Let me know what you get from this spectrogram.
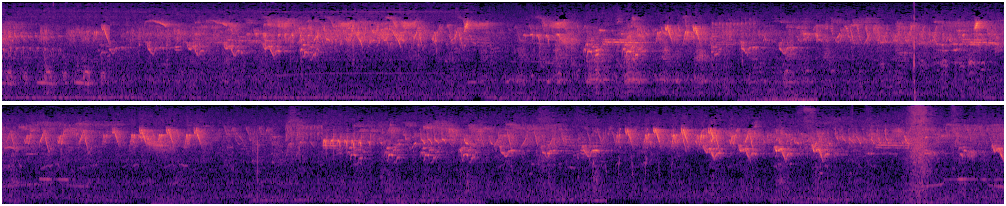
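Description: Small birds chirping and trilling, many short calls overlapping in a continuous birdsong chorus.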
